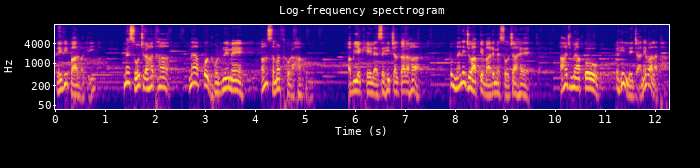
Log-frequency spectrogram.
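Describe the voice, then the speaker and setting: A man's voice: medium pitch, very animated, moderate pace, soft background music, natural voice. A man voicing a good-natured, guileless god and fond husband in a devotional story, with formal, playfully bemused delivery. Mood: scheming, sly. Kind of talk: animated devotional story dialogue.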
